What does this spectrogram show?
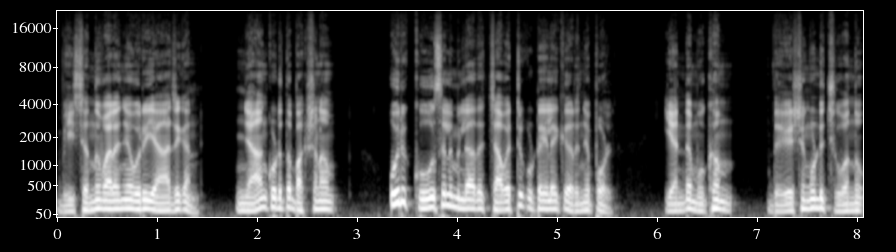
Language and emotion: Malayalam, angry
